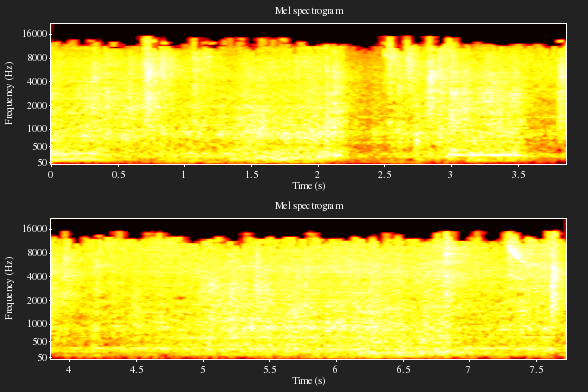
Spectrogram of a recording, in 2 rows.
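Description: Magellan 55" x 120" boxmaker running steadily, with a clattering run of irregular knocks and clicks as its feed rollers and conveyor carry corrugated cardboard sheets through the machine. A short hum rises briefly about three seconds in.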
